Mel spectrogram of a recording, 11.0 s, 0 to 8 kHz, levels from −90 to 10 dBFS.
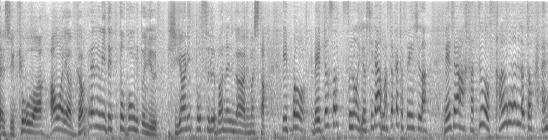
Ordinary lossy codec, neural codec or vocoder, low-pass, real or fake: none; codec, 16 kHz, 1 kbps, FunCodec, trained on LibriTTS, 50 frames a second; none; fake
